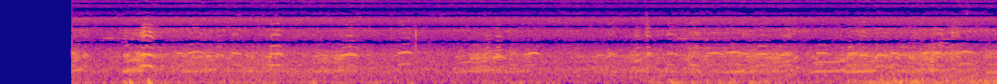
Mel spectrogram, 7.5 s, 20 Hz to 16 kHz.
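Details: A migrating flock of Canada geese forms up over the Great Smoky Mountains in early October 2014, honking continuously as it heads south: many overlapping nasal honks rising and falling together over a steady background hiss.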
